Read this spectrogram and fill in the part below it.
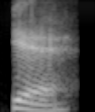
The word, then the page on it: heir: Indian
